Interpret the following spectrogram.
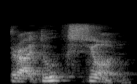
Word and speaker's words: traducción: So when you see these together, you're going to make your K sound first, then your S sound. Traducción.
